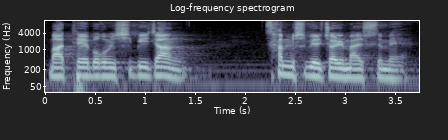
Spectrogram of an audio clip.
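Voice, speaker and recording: A man preaching a Sunday sermon as pastor, measured and emphatic, with rising stresses and formal blessings. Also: mid-range voice, steady tone, sharp tone. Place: church sanctuary.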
